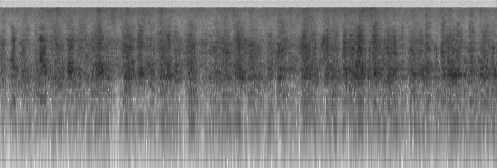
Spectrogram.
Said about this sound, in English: look at the ducks in here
